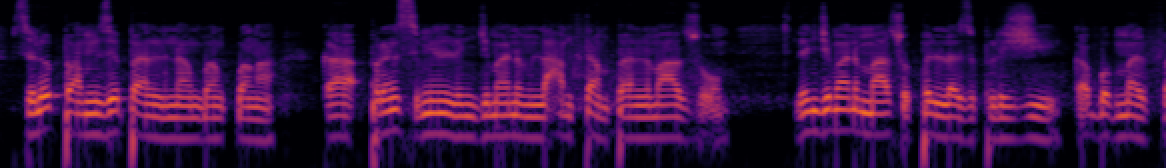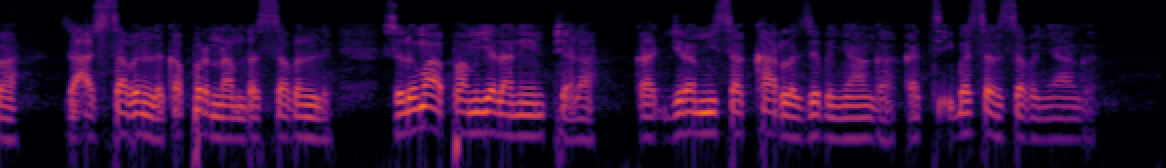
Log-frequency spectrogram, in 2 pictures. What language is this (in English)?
Dagbani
